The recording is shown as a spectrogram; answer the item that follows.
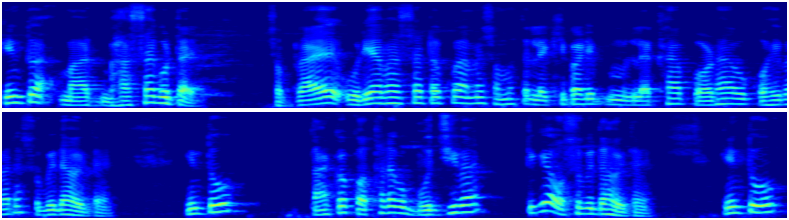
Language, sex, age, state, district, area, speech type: Odia, male, 45-60, Odisha, Jajpur, rural, spontaneous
